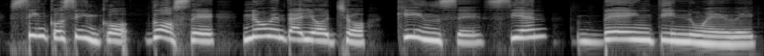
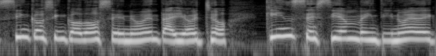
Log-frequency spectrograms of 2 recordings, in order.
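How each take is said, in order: First: The number is said more slowly. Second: The number is said at normal speed.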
